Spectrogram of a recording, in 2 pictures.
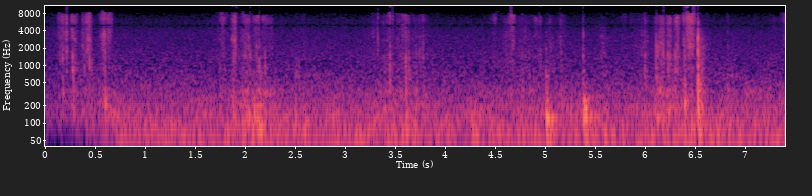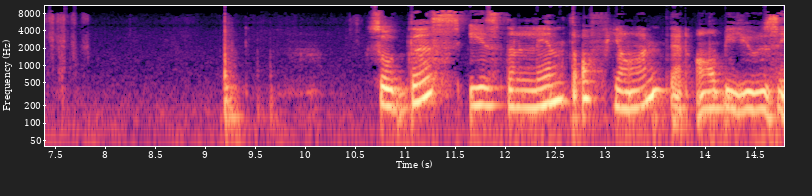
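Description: Yarn rustles softly as hands handle it.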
